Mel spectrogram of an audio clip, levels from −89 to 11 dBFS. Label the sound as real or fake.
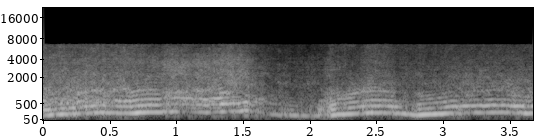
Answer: fake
